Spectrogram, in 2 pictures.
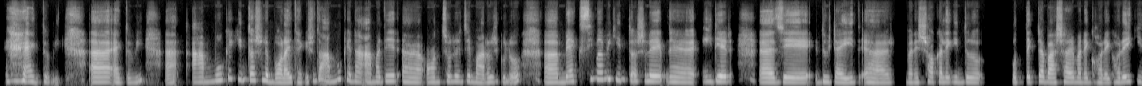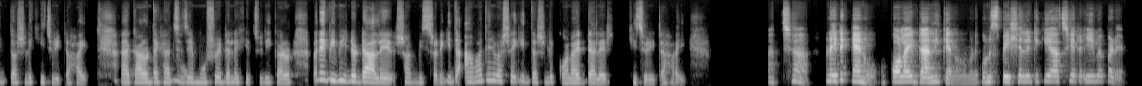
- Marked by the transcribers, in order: laughing while speaking: "হ্যাঁ, একদমই"
- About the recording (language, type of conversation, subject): Bengali, podcast, বড়দিনে বা অন্য কোনো উৎসবে কোন খাবারটি না থাকলে আপনার উৎসবটা অসম্পূর্ণ লাগে?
